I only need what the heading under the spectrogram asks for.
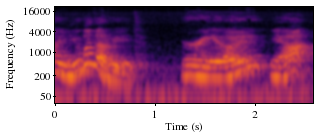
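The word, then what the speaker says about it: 리을: But as we know, in Korean, there's not an R sound. It just how you pronounce the Lieul, depending on where it is in the word, is going to change how you form your mouth to make the sound. But still, there is no R in the Korean alphabet.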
